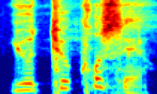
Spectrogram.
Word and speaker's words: 유두고: 하는 청년이 있었습니다 자 유두고 자 여러분이 유두고 그냥 원래 발음들 하면요 유튜 코스예요 유 유티가 아니고 유 유티 코스입니다 유코스 자 그런데 제가 오래전에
